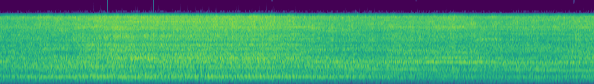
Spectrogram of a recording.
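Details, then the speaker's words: Stratus petrol engine idling cold on a morning start after sitting for hours: rapid rubbing, chattering noise about four beats a second from the timing belt area, gone after about five minutes; water pump was replaced about four months earlier. "Cada vez que lo prendo en las mañanas se escucha el siguiente ruido. Los ruidos en el área de la banda del tiempo"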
